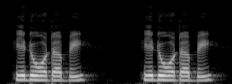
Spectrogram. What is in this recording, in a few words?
"hetutvpe", Muscogee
